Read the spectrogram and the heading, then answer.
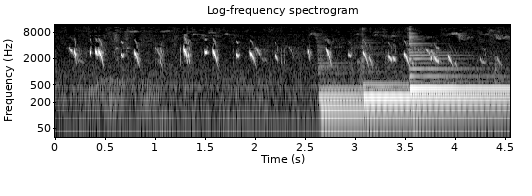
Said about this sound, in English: This sound is courtesy of the Cornell Lab of Ornithology, allaboutbirds.org, I think. The amazing aerialist, the swift.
